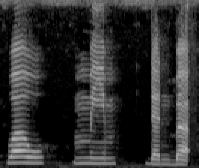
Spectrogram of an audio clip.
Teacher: bunyi yang keluar lewat bibir atas dan bibir bawah secara bersamaan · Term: Konsonan labial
